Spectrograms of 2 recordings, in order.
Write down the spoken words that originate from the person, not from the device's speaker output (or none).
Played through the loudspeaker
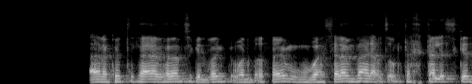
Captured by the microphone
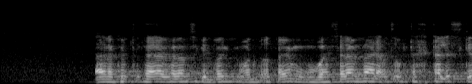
none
